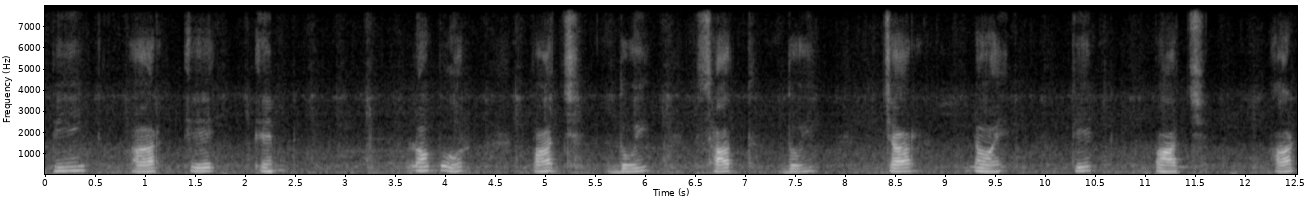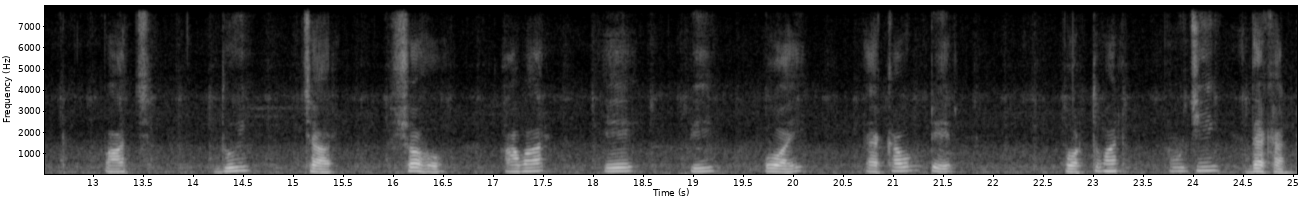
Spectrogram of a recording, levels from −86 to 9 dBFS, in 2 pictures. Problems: constant background noise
